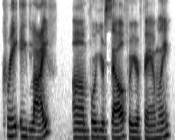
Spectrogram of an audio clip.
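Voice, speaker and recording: A woman's voice: deep voice, a little slow, sharp tone. A woman hosting a talk show, interviewing in a chatty, conversational way and addressing viewers directly. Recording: live online stream.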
